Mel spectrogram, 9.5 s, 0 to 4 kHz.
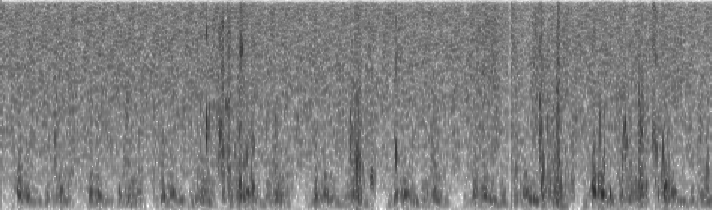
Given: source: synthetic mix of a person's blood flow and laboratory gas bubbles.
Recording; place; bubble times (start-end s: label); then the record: Doppler ultrasound of blood flow; precordium
2.71-2.81 s: bubbles
2.85-3.41 s: bubbles
4.63-4.85 s: bubbles
4.90-4.99 s: bubbles
5.23-5.30 s: bubbles
7.15-7.65 s: bubbles
7.92-8.37 s: bubbles
8.49-8.64 s: bubbles
8.67-8.93 s: bubbles
9.39-9.44 s: bubbles
9.47-9.50 s: bubbles
From the record:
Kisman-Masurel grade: 223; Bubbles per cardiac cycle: several, 3 to 8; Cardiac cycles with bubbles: 10 to 50%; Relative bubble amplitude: loud (0.450 to 0.775); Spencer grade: 2 (many but less than half of the cardiac periods contain bubble signals, singularly or in groups); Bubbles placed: anywhere in the cardiac cycle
